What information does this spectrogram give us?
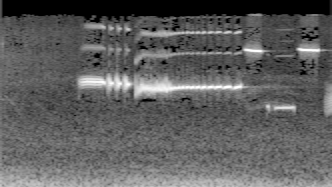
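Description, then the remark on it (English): A male Cassin's sparrow sings during courtship after the late summer rains in the Sonoran Desert: a quick high trill followed by several long, clear, high-pitched whistled notes at different pitches, heard alone over a faint low rumble. “Now the males sing their plaintive phrases almost nonstop.”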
